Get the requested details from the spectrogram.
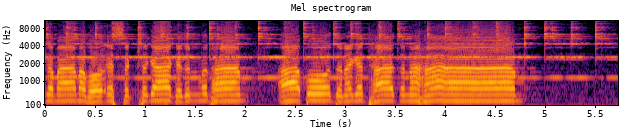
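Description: A man chants a prayer in a sung, melodic voice.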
